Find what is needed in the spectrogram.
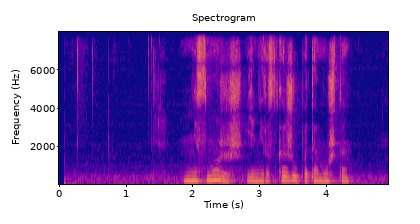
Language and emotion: Russian, neutral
